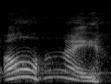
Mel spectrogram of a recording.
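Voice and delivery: high-pitched mock-delighted greeting; re-enacted excited reply. Replying to Thai people proud of their English, excited high greeting. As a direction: answer in a high, pleased lilt. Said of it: "And I'll say".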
